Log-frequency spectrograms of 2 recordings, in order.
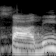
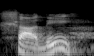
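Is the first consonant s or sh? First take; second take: s; sh. First: The word begins with an s sound. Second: The word begins with an sh sound. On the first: The speaker calls it wrong. "आप दंत स का उच्चारण कर रहे हैं ... बिल्कुल गलत है" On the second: The speaker calls it right. "शादी में तालब्य श होता है"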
